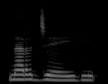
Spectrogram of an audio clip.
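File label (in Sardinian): "nargeit", female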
